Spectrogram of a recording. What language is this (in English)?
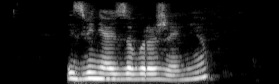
Russian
